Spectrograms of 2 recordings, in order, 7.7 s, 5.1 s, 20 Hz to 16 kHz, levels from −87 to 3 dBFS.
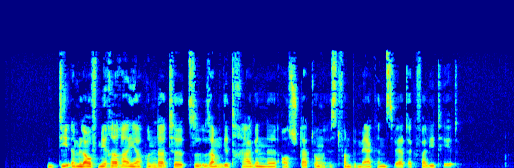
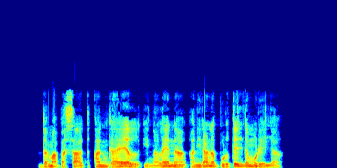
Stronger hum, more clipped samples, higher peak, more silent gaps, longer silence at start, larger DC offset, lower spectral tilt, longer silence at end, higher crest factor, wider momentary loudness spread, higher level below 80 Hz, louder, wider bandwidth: neither; neither; about the same, -2 dBFS vs 0 dBFS; neither; about the same, 0.7 s vs 0.6 s; neither; second, -4.5 dB/octave vs -6 dB/octave; about the same, 0.9 s vs 0.85 s; about the same, 22 dB vs 18 dB; about the same, 10 LU vs 8 LU; second, -58 dBFS vs -52 dBFS; second, -23 LUFS vs -17 LUFS; first, 11.5 kHz vs 7.8 kHz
